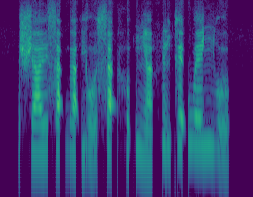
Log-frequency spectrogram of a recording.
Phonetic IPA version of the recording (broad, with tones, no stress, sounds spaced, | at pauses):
ʃ a˦ ɪ̯ sʰ ä˦ ʔ ɡ ä˦ ʔ j o̰˦˨ ʊ̯ sʰ ä˦ ʔ h ʊ˦ ʔ ɲ ã˨ θ ĩ˦˨ k ɛ˦ ʔ w ɛ˦ ɲ o̰˦˨ ʊ̯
